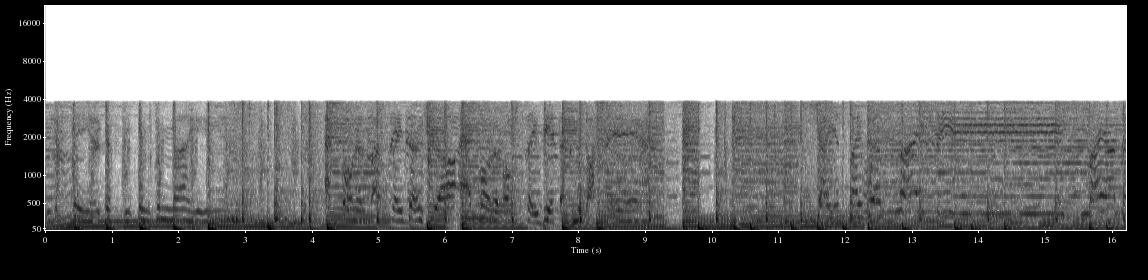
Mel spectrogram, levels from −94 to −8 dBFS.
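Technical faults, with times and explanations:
No technical faults heard.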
